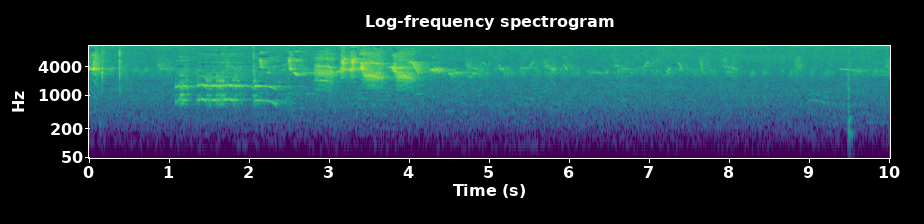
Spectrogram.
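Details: Common myna recorded on February 24, 2022 in Ubon Ratchathani, Thailand: a short loud medley of harsh, grating notes mixed with steady whistles in the first four seconds, then quiet background with faint distant chirps.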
